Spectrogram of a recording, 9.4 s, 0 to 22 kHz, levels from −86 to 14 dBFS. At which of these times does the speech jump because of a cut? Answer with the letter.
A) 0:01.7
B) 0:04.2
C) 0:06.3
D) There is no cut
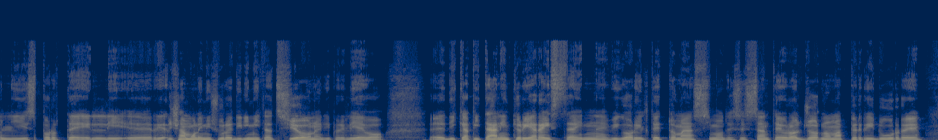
A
